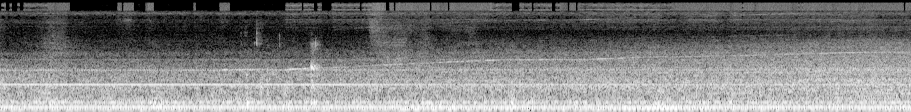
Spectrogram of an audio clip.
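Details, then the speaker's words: Old Toshiba laptop DVD drive reading a disc while creating recovery discs: smooth whine climbing steadily in pitch as the disc spins up, with no clicking or stalling; reading normally. "It definitely read our DVD that time. There's no excuse. It definitely read our DVD."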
